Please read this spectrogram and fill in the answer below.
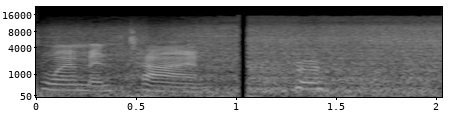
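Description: Short bits of a boy's voice over a steady rushing noise of falling water from a waterfall and pool, broken by an abrupt cut about halfway through.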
